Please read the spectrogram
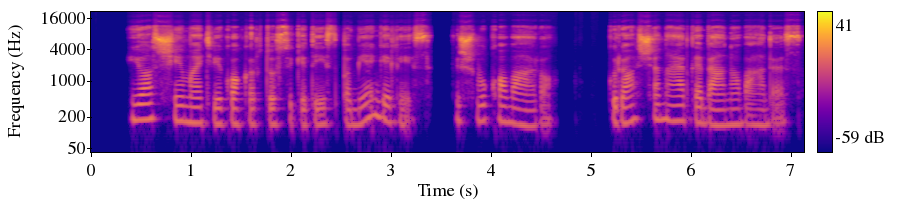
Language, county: Lithuanian, Klaipėda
